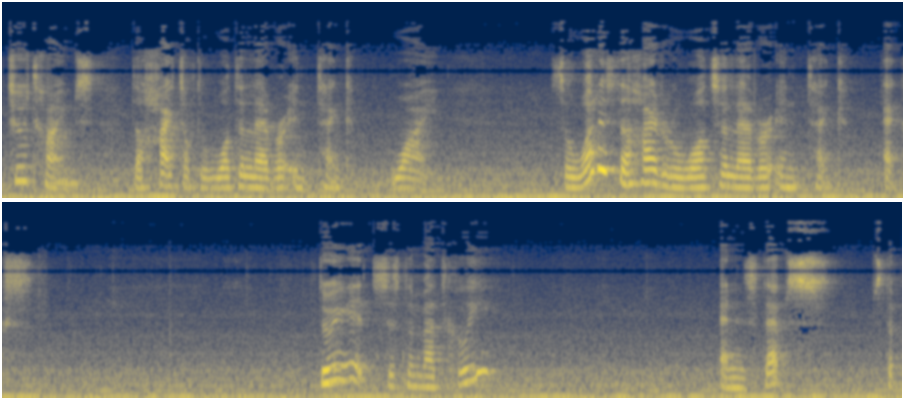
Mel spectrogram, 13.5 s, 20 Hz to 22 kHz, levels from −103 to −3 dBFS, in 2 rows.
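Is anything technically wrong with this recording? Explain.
Yes. Imaging from linear upsampling runs throughout: the rate appears raised from about 12 kHz to 44.1 kHz by straight-line interpolation, which dulls the top of the band. A faint mirrored image around 20 dB down fills 6 to 12 kHz, adding metallic shimmer to bright sounds, and shows on a spectrogram as flipped content above 6 kHz.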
